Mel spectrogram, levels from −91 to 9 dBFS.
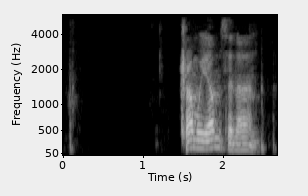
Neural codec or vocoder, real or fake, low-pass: none; real; 5.4 kHz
